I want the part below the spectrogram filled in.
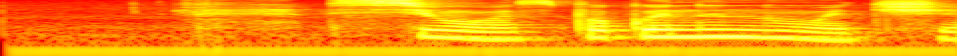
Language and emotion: Russian, positive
